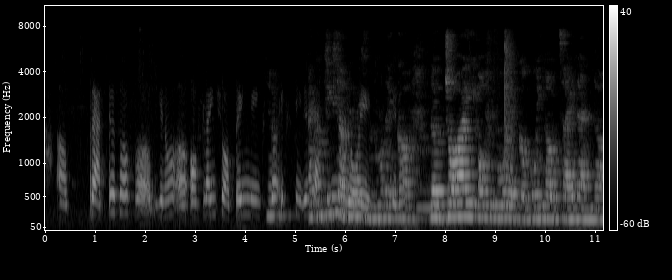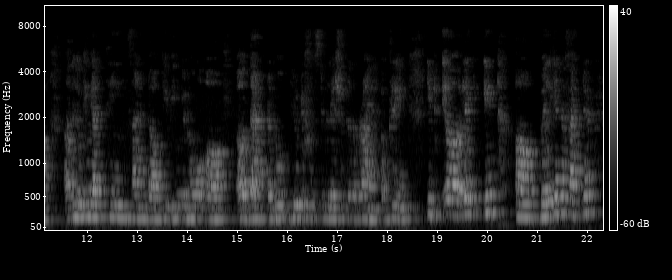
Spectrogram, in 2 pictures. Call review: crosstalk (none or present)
present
